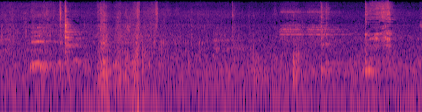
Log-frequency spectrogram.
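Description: Chicken pieces tossed into a pan with ginger-garlic paste and lemon juice for chicken pickle, then stirred: scraping utensil strokes and clinks against the pot, a faint sizzle underneath, close and fairly quiet.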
